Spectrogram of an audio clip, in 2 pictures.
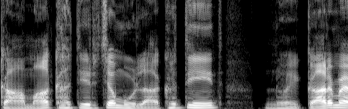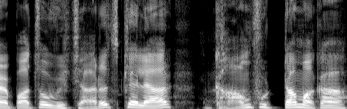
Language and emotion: Goan Konkani, fearful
